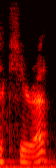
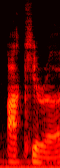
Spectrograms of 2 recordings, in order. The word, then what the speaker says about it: Akira: And the first one up is Akira, or Akira, if you want to say it how they say it in the movie.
